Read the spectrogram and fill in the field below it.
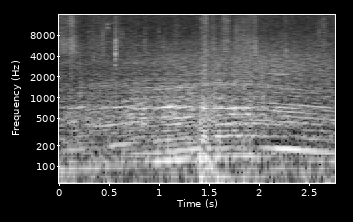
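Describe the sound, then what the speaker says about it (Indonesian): A BMW 218i Gran Coupé with a dual-clutch gearbox accelerating on an open road, its engine a loud, rising cabin hum and whir that swells steadily, no one speaking. "sekarang di depan kita ada rute yang lumayan kosong, kita mau coba akselerasi"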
